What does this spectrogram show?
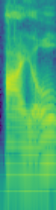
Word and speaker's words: isle: Isle like island. Silent S.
